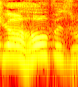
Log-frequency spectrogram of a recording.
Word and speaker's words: Jehovah: 's a Javajo witness. – Is that true? You're a Javajo witness? – Jehovah's Witness, not That's Javajo. Right. Learn how to pronounce Jehovah God's name.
